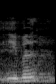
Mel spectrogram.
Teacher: قلقلہ کریں گے با میں ساکن ہونے کی وجہ سے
